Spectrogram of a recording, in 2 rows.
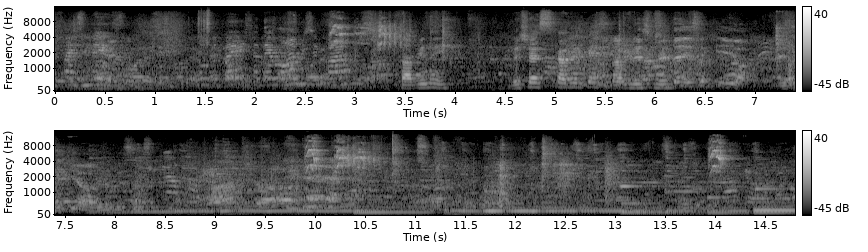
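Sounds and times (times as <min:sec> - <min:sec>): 
murmur of voices at a fair: 0:00.0 - 0:14.7
music at a fair: 0:07.8 - 0:14.7.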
